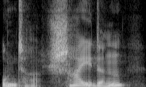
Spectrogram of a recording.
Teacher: da haben wir den Akzent sogar auf der dritten Silbe, weil das, was da präfigiert wurde, zweisilbig ist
